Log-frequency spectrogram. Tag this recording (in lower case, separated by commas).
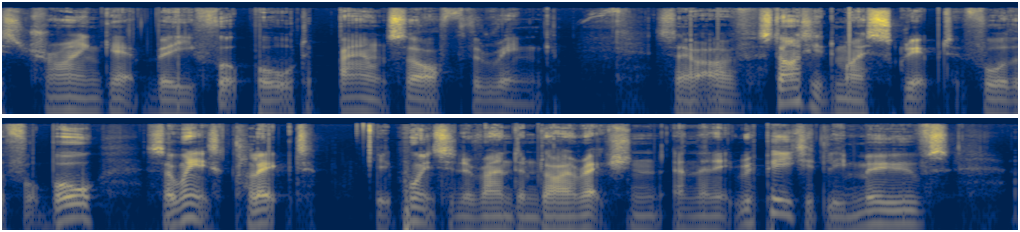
speech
